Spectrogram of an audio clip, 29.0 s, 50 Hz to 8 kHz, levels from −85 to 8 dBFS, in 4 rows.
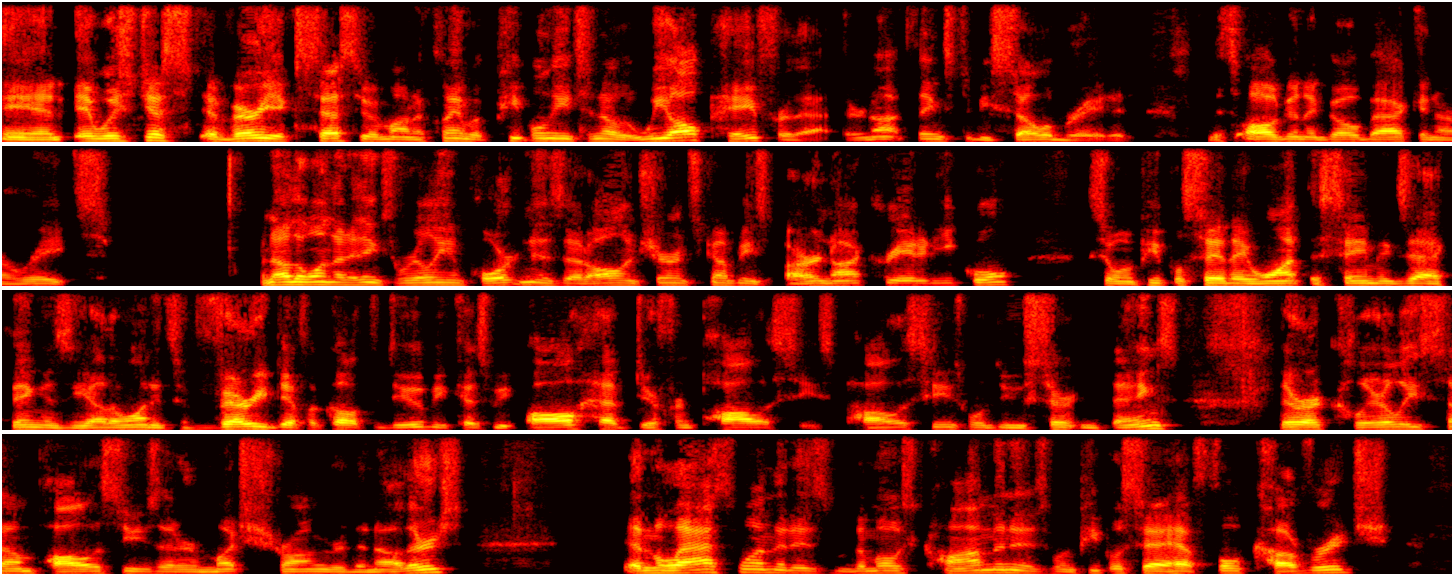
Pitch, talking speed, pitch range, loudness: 125 Hz, 230 wpm, 115-140 Hz, -22 LUFS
